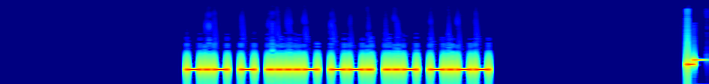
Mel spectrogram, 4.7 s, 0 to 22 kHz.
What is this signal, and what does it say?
Morse code, heard as a keyed tone, about 40 wpm, 700 Hz. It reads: KT4GUY
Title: USA Call Signs Repeated 2x 40wpm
